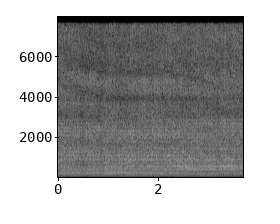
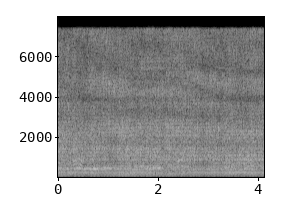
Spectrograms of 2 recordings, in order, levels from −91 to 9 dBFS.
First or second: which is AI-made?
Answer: first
